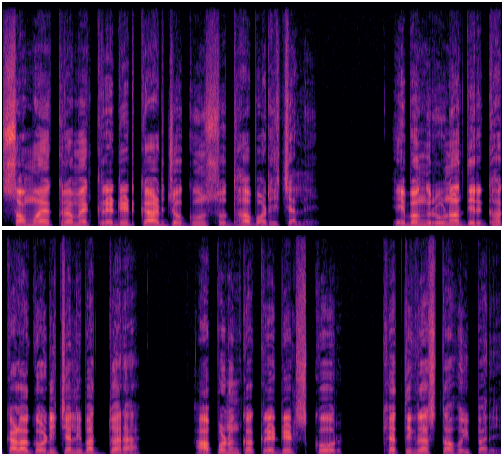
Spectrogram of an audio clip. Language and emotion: Odia, neutral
